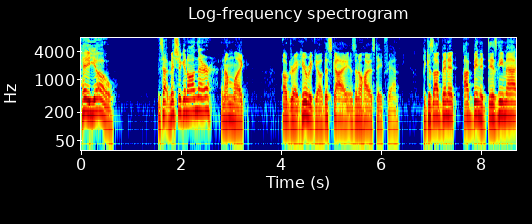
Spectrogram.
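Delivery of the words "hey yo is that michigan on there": put-on yell, much higher pitch. Retelling a bouncer outside a bar calling out to the speaker, imitating a yell. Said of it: "And he yells".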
